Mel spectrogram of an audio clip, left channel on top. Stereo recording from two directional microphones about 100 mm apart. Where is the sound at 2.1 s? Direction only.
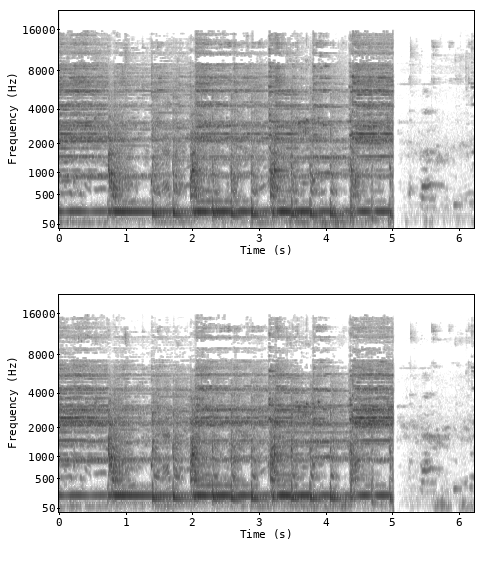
35° left (ahead or behind).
